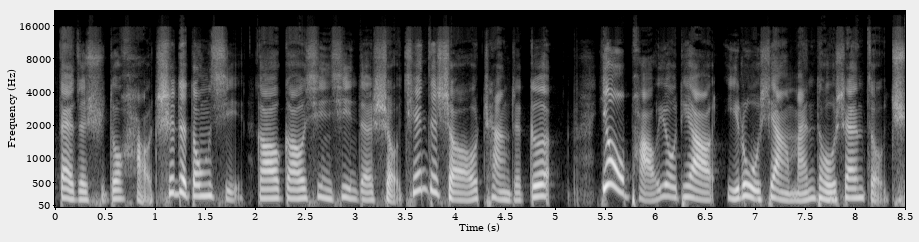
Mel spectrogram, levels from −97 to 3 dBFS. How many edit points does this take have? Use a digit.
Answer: 1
